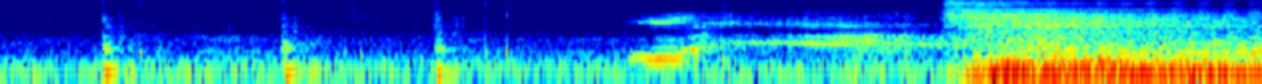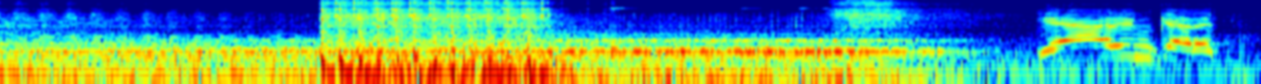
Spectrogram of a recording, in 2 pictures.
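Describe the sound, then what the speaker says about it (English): Heavy gunfire rattles in an Overwatch match, with two long, dense bursts of rapid shots, scattered clicks and other game effects, and people talking now and then. "Under heavy fire."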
